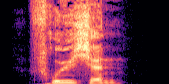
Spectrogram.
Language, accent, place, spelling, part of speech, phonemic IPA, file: German, Germany, Berlin, Frühchen, noun, /ˈfʁyːçən/, De-Frühchen.ogg
- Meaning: preemie (premature baby)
